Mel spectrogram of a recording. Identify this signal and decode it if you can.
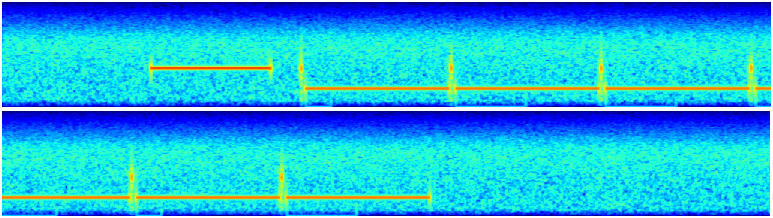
Radio time signal (WWVH, Hawaii), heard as ticks, one a second.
